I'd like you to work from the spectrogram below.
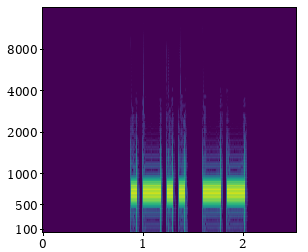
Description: Morse code, heard as a keyed tone, about 19 wpm, 700 Hz. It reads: LM
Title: Multi-letter Phonemes Quick Fire 20wpm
